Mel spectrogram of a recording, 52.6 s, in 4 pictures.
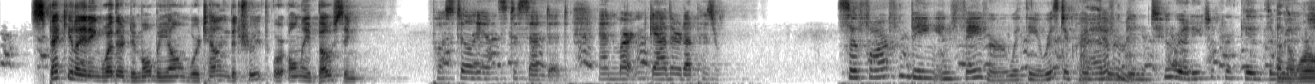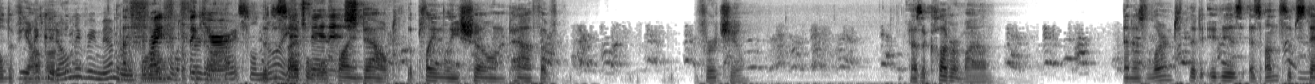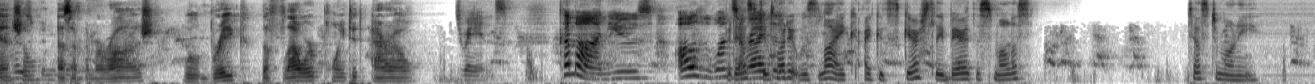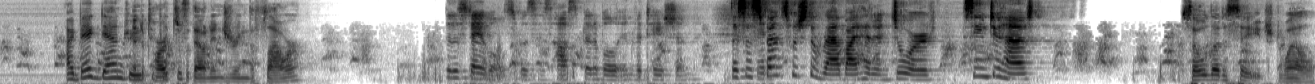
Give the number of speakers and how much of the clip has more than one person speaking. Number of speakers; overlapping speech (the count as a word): seven, about 16%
